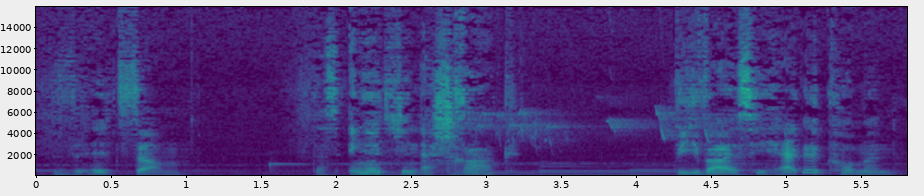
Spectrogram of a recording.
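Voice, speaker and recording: A woman reading a children's story aloud, gentle and expressive, then asking the young listeners questions. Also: low-pitched.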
